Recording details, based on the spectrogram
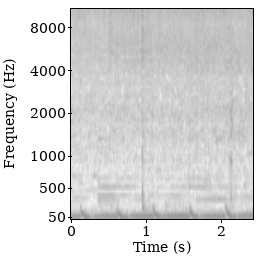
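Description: Chillies fry in a pan with a steady, dense sizzle, and a low rhythmic scraping or stirring recurs about every half second beneath it, close and continuous with no voices.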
